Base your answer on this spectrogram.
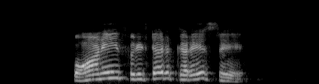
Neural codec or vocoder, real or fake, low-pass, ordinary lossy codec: codec, 16 kHz, 4.8 kbps, FACodec; fake; 7.2 kHz; Opus, 32 kbps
